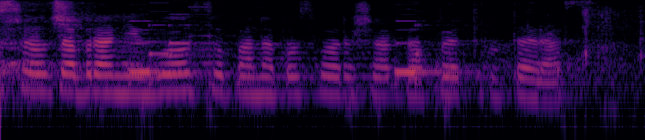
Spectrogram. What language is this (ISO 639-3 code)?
pol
